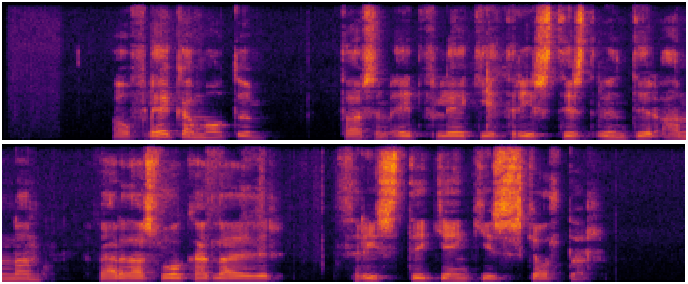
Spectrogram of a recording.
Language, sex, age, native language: Icelandic, male, 40-49, Icelandic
